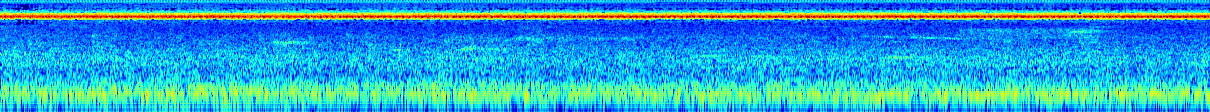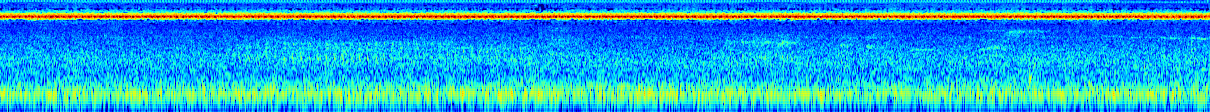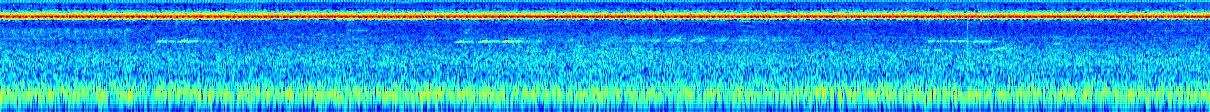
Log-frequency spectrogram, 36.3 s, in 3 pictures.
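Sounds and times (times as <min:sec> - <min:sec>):
summer sounds in a village: 0:00.0 - 0:36.2.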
